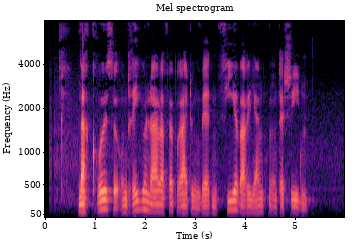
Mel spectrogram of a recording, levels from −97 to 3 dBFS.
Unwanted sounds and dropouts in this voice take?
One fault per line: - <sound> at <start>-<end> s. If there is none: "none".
none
